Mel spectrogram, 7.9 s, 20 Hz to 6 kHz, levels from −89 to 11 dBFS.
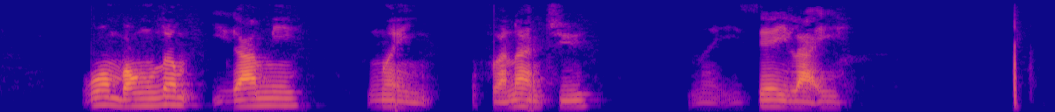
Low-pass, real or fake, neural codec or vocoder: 5.4 kHz; real; none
